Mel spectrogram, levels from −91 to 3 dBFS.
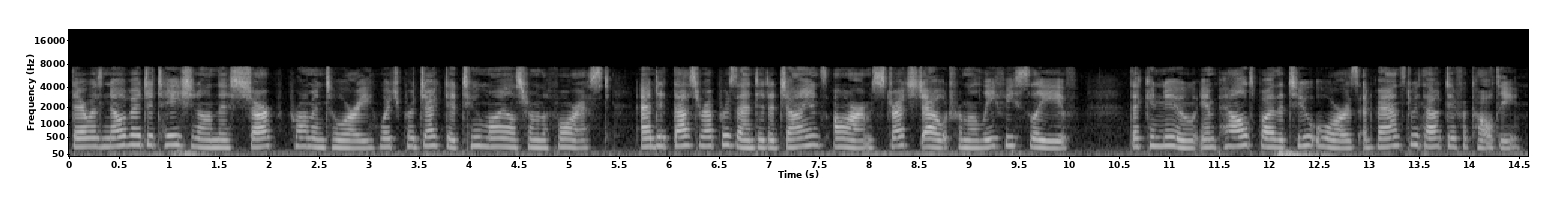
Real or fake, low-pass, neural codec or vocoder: real; 7.2 kHz; none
